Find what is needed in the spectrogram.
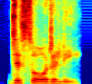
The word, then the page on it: disorderly: Indian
